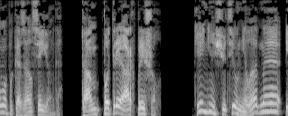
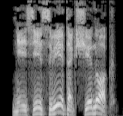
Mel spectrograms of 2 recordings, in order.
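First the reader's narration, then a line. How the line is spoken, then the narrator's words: Rough commanding elder. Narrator (Russian): грубо приказал патриарх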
